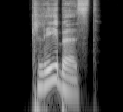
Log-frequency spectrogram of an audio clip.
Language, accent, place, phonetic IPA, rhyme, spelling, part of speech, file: German, Germany, Berlin, [ˈkleːbəst], -eːbəst, klebest, verb, De-klebest.ogg
- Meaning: second-person singular subjunctive I of kleben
